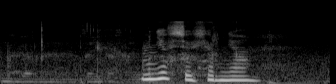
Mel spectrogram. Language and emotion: Russian, sad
